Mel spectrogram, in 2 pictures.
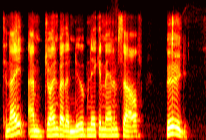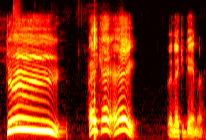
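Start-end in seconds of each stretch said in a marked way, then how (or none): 3.3-8.2 drawn-out high announcer call; hype announcer. Acted. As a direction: announce him like a fight. Hyped announcer introduction.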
